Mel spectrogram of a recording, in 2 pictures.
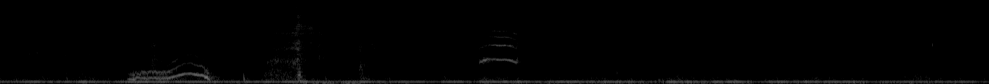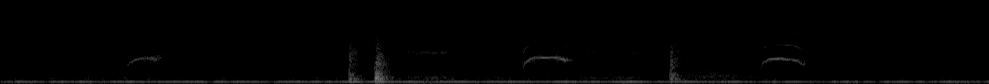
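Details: Newborn kittens meeting older siblings utter scattered short, rising mews, about six spread across the recording, amid a loud low hum, sharp clicks and handling noises.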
